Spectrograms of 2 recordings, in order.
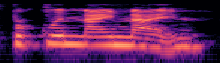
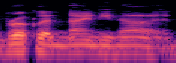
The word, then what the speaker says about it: Brooklyn Nine-Nine: No, it's Brooklyn Nine-Nine. But I think all these years I've been saying it wrong. I've been saying Brooklyn 99.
